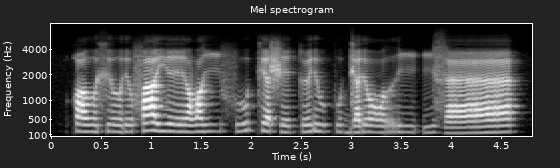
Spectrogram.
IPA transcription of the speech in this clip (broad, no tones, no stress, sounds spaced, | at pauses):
qʷ ɤː xʲ ɤː ɾʲ ɤ f a j eː lˠ iː f u kʲ a ʃ e k ʏ ɾʲ u k u ɡʲ a ɾʲ ɔː r iː ʔ i z æː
